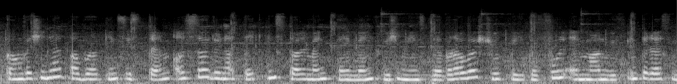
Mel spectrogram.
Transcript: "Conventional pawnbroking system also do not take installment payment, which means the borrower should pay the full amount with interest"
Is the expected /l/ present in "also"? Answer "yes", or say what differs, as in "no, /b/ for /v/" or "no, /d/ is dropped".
yes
